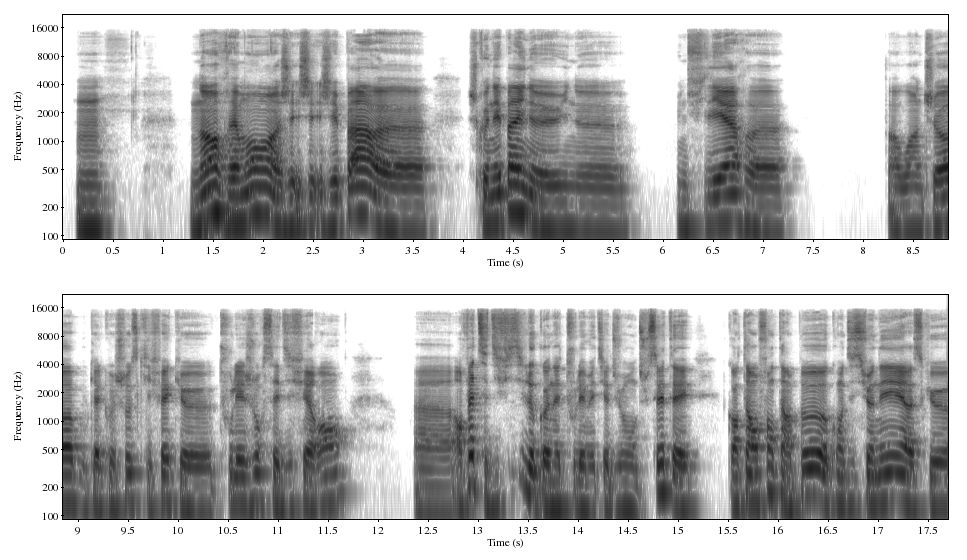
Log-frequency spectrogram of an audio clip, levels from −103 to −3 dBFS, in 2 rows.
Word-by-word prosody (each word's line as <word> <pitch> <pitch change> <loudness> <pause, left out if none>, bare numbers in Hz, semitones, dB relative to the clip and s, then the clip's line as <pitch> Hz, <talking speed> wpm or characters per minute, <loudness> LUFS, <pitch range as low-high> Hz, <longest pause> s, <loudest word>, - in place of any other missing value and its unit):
Mmh. 115 0 -1 0.9
Non, 150 +9 +6
vraiment, 155 0 +3
j'ai 120 +1 -1
j'ai 130 +1 -3
j'ai 125 0 -1
pas, 160 +5 +5 0.5
heu, - - -13 0.4
je - - -9
connais 135 +1 +2
pas 175 +1 +7
une, 160 - +1
heu 115 -2 0
une 110 -1 -7
heu, 105 -1 -8 0.5
une 120 -2 -9
filière, 130 +4 +2
heu, 105 -2 -2 1.1
enfin, 105 - -6
ou 105 +1 -6
un 110 0 -6
job 130 +3 +2
ou - - -13
quelque 115 +2 -4
chose 140 +4 -5
qui 140 -4 -12
fait 135 +4 -2
que, 110 -3 -3
tous - - -11
les 130 0 0
jours, 140 +3 -5
c'est 140 -3 -2
différent. 115 +4 -4 0.6
Heu, - - -11
en 100 -1 -6
fait, 220 0 +4
c'est - - +2
difficile 120 - -5
de 155 - +4
connaître 115 -5 -1
tous 120 - -9
les 115 -1 -1
métiers 110 +1 -6
du 110 0 -9
monde. 110 -1 -6
Tu - - -6
sais, 175 - +3
tu - - -1
es 110 0 0 0.3
quand 130 0 -2
tu - - 0
es - - +5
enfant, 135 +5 0
tu 165 - -4
es - - +1
un - - -1
peu 150 +3 +2
conditionné 130 +2 0
à 120 - +4
ce 115 0 -4
que, 125 - -6
125 Hz, 205 wpm, -21 LUFS, 115-135 Hz, 1.1 s, pas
